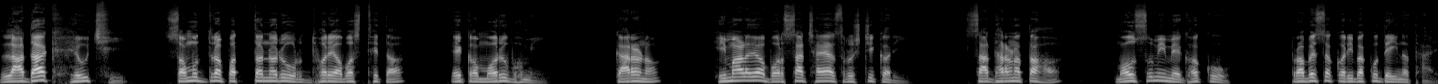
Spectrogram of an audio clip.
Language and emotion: Odia, neutral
